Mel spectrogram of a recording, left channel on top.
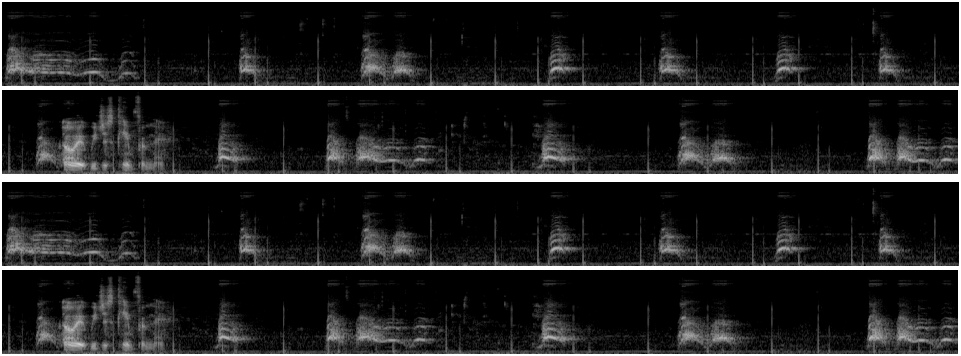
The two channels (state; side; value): identical; both; correlation 1.00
